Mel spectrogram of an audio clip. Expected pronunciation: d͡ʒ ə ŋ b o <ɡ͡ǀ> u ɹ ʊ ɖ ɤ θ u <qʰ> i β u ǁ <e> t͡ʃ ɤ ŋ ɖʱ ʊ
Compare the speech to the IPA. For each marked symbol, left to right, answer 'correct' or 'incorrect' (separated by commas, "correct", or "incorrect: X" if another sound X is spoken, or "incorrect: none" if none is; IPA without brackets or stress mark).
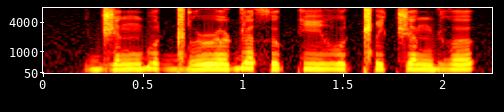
incorrect: ɡ͡ǁ, incorrect: k, incorrect: i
